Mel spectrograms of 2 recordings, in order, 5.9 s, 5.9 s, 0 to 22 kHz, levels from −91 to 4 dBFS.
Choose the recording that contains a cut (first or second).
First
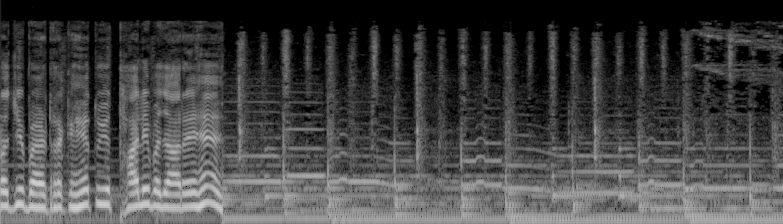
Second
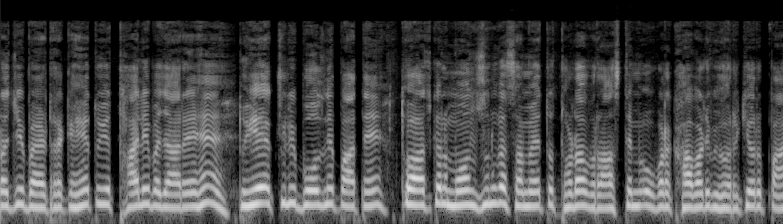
second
